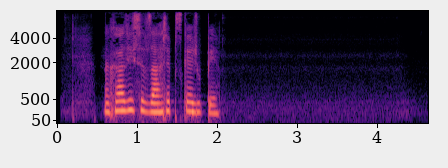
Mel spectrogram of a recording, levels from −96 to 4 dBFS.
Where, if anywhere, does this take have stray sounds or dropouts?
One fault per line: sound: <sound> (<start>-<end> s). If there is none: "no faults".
no faults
